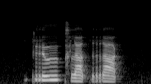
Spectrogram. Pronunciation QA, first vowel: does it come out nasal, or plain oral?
oral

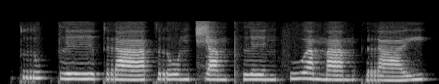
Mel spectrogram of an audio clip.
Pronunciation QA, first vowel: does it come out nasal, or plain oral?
oral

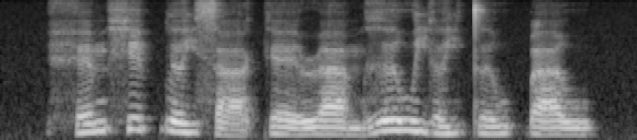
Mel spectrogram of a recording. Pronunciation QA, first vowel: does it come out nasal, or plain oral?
oral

